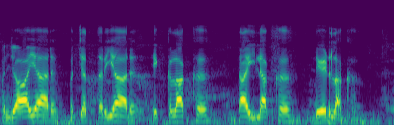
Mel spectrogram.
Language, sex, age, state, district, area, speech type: Punjabi, male, 18-30, Punjab, Pathankot, urban, spontaneous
